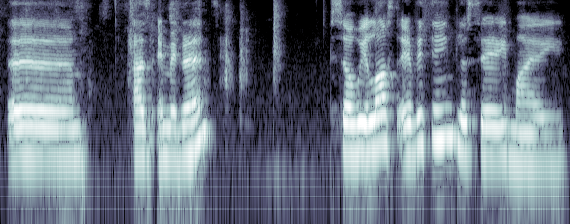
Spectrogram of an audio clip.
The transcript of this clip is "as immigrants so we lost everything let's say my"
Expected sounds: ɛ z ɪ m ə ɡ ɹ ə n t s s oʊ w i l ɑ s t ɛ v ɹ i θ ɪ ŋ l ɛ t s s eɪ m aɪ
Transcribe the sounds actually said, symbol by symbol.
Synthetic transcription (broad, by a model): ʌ z ɪ m ə ɡ ɹ ə n t s s oʊ w i l ɑ s t ɛ v ɹ i θ ɪ ŋ l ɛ t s s eɪ m aɪ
